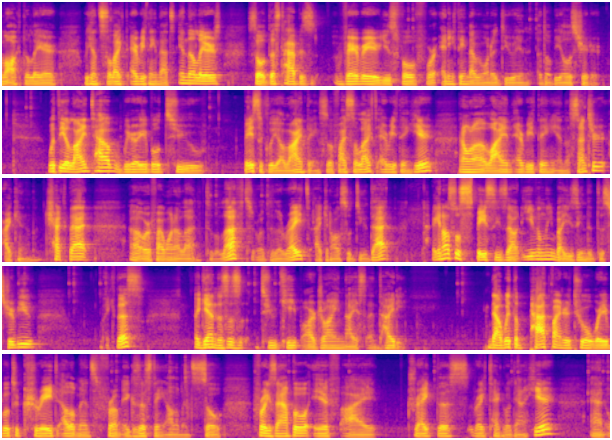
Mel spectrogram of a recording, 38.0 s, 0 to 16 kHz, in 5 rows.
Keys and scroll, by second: 32.3 space.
